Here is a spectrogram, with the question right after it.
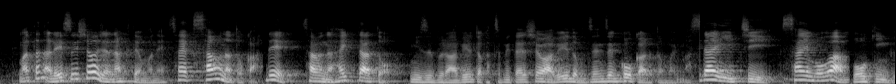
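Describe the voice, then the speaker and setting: A man's very fast delivery with hardly any pauses, very wide pitch swings and audible room echo. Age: 30s. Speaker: business owner and self-improvement YouTuber; self-improvement YouTuber. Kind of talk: tutorial. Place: home room. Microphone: lapel.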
